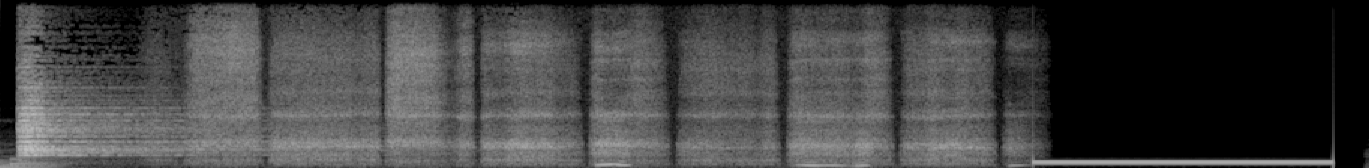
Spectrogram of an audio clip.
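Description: After several seconds of heavy, breathy rushes of noise, a steady telephone call tone hums for about two seconds as a call is placed to a family's home, clear and unbroken, then cuts off abruptly.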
